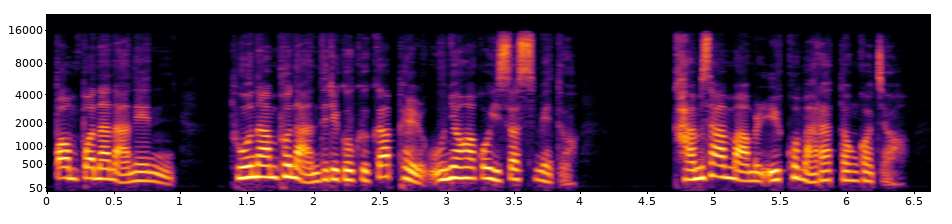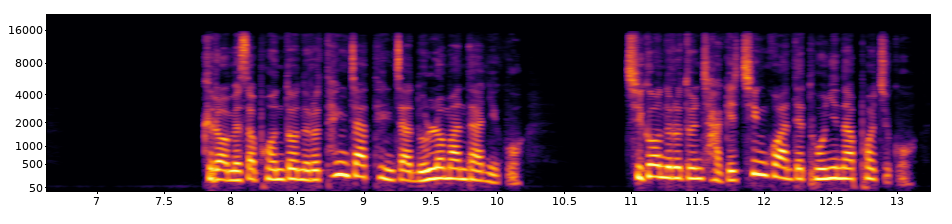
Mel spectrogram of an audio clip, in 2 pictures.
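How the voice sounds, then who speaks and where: Calm woman storyteller, dry sound. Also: mid-range voice, fairly quick, no room sound. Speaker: story narrator. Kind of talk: scripted first-person narration.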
